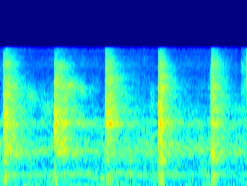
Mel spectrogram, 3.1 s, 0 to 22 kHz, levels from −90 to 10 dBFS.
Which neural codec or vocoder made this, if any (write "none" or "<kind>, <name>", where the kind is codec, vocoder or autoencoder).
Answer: codec, SNAC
